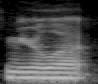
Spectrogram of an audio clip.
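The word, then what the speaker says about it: MiraLAX: Mirax. No, it is Mirax. That's how you say it.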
